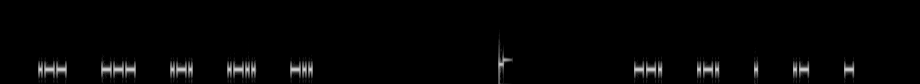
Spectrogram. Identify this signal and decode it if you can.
Morse code, heard as a keyed tone, about 40 wpm, spaced as for 19 wpm, 690 Hz. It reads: WORLD GREAT
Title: 4x Character Spacing - Top 500 Words - 40wpm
